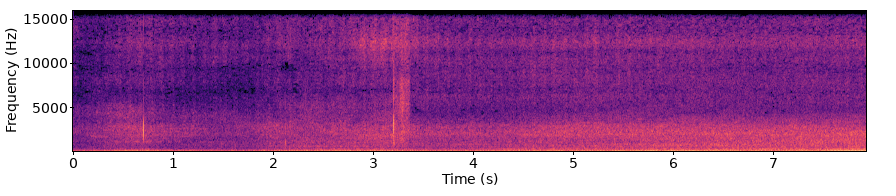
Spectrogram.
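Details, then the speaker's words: 1989 Jeep Grand Wagoneer after restoration with new fuel injection and belts, hood insulated: low, soft, steady hum with no knocks or ticks, traffic behind; normal quiet idle. "see how quiet that engineers now we're gonna look under the hood"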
